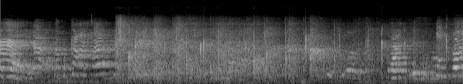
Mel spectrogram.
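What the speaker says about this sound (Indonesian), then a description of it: "ya tepuk tangan." A classroom group bursts into several seconds of dense, steady hand clapping, with a teacher's and children's voices before and after it.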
